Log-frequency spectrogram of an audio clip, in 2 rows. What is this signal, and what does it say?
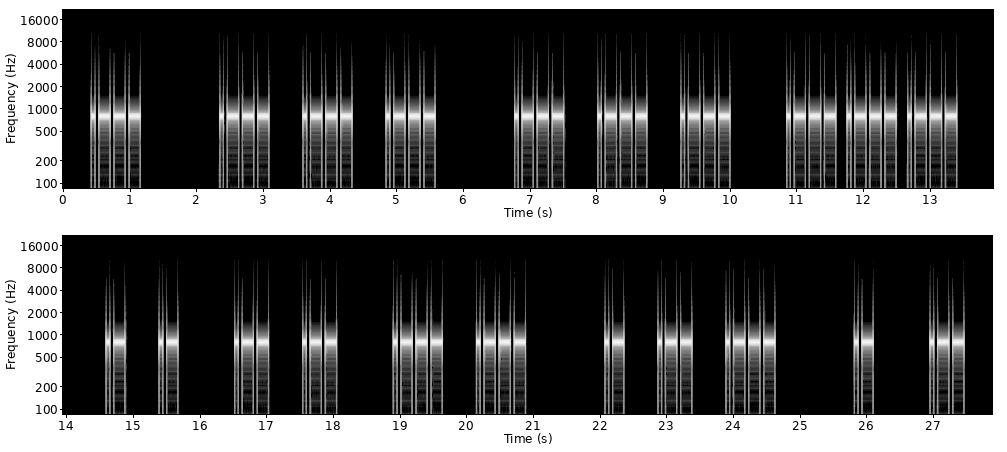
Morse code, heard as a keyed tone, about 21 wpm, 800 Hz. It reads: J J J J J J J JJJ A A W W J J A W J A W
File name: CW Code Groups-mp3s / Sets mp3s / AUV sp @20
